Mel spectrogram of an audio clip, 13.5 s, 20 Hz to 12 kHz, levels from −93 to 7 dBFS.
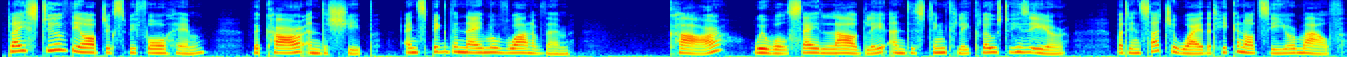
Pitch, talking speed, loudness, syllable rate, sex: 215 Hz, 185 wpm, -18 LUFS, 4.7 syllables/s, female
